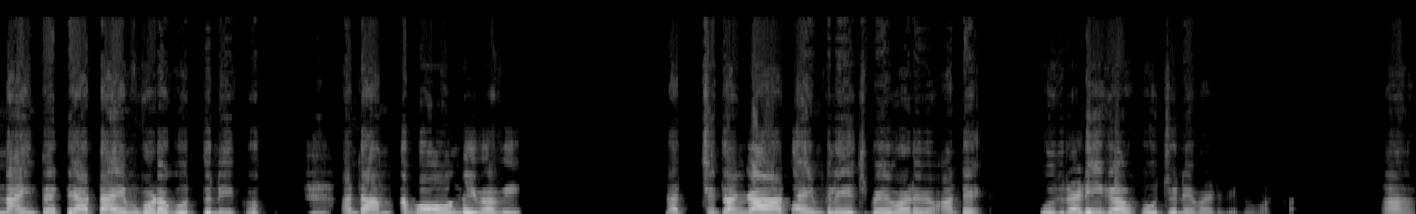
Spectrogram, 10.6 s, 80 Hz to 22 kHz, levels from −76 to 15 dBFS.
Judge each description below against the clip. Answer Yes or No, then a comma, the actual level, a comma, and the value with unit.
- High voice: Yes, high, 205 Hz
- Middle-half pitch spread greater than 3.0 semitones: Yes, average, 3.4 semitones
